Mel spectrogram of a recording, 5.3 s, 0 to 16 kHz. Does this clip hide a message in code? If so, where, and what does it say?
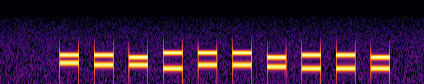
Yes: DTMF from 0.7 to 4.9 s, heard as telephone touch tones, dialled by machine, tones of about 240 ms. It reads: 0873994221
